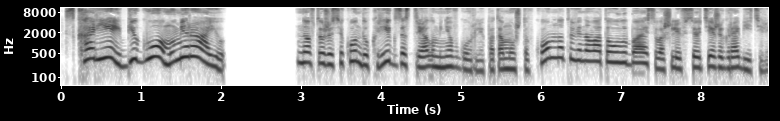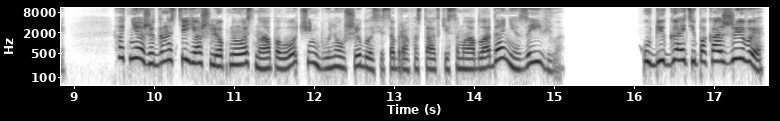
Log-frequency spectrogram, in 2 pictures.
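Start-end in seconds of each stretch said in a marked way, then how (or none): 0.0-2.1 high, urgent cries for help; frantic high-pitched plea; desperate yelling. A narrator's reading. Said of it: "завопила я". 16.1-17.6 high-pitched, bold threat; raised, theatrical ultimatum; dramatic warning. A narrator's reading. Heroine musters courage to threaten robbers.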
